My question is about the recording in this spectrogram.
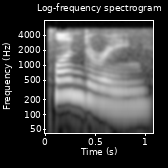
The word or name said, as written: plundering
